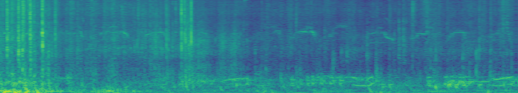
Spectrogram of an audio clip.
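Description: Pigeons in a cage cooing close by, repeated low throaty coos over a rustling background, with a burst of wing flapping or scuffling near the start.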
